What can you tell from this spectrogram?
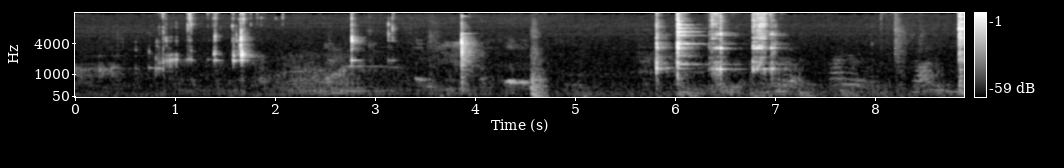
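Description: Scattered light clinks and taps of small stainless steel utensils against a miniature steel pot. A cluster about six seconds in gives brief metallic rings, and there is one sharp clink near the end.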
